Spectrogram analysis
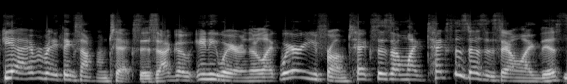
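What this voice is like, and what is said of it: Southern South Carolina twang. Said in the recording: “Southern charm ... the twang ... I can hear it ... This is South Carolina ... has a real accent”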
